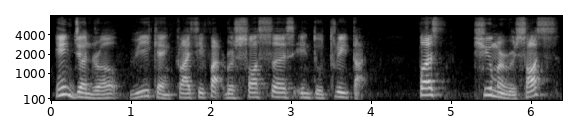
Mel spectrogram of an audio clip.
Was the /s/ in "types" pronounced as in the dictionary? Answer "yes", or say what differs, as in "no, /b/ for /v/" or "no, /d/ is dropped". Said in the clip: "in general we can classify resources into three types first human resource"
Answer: no, /s/ is dropped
